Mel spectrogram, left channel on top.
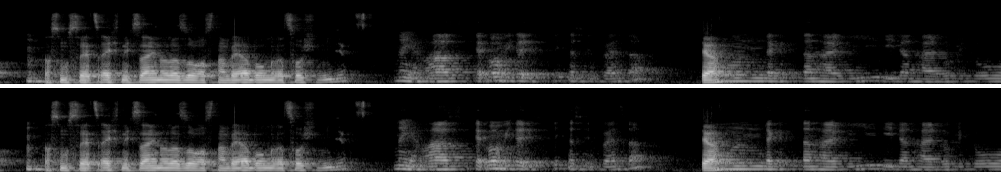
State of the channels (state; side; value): normal; both; correlation 0.92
